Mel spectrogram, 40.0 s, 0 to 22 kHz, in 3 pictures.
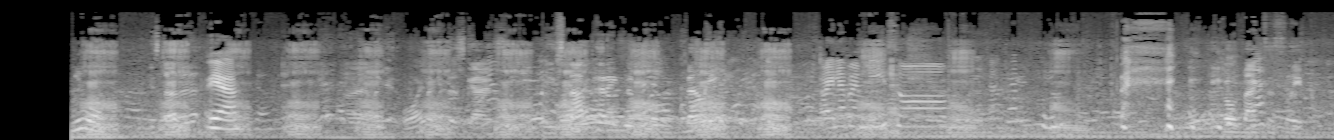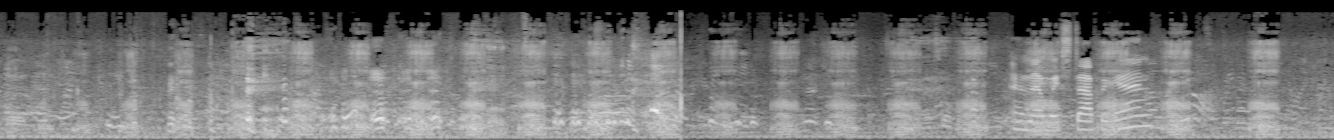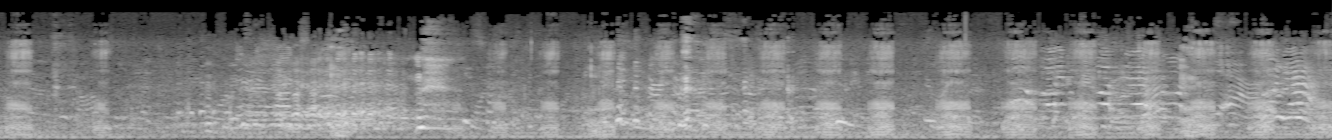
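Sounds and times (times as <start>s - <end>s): pig grunting: 0.8s - 10.9s, 13.3s - 27.8s, 29.9s - 30.4s, 31.2s - 40.0s
people talking: 0.8s - 40.0s
people laughing: 3.2s - 8.8s, 9.7s - 13.0s, 13.6s - 21.8s, 22.4s - 23.8s, 27.0s - 36.5s.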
